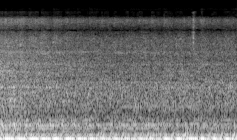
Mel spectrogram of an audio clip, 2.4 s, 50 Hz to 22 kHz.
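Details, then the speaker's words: Jeep Cherokee 4.0-litre six-cylinder, sat a while but run the day before, started before its LS swap: smooth, even low rumble at steady idle, no knocks, ticks or misses. Normal idle. "See if it still starts. Yep, starts up. Sounds good for 6-cylinder."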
